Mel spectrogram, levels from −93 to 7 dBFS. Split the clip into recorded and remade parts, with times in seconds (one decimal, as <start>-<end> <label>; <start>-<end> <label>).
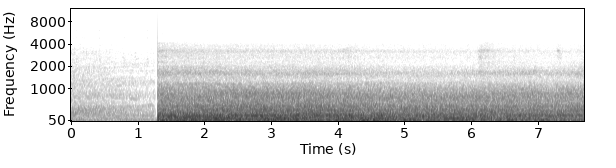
0.0-6.1 recorded; 6.1-7.7 remade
